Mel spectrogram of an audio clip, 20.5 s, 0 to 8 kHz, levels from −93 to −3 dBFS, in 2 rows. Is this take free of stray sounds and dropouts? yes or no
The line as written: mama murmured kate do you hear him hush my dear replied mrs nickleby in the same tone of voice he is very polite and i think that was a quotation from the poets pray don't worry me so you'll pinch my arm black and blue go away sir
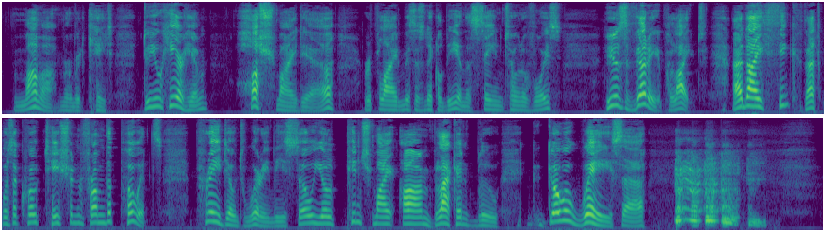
no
